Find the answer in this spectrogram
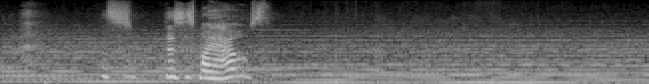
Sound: sobbing

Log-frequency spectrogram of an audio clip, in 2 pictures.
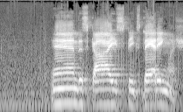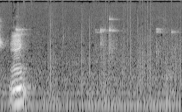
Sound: tape runs out

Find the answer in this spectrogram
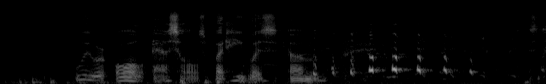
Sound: laughs

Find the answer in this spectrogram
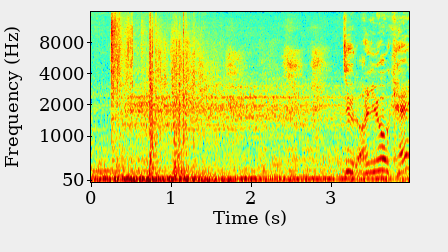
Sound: thudding

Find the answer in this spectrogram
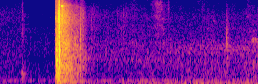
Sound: door slamming

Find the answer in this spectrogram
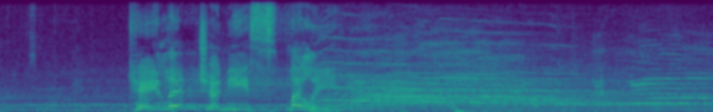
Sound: students cheering

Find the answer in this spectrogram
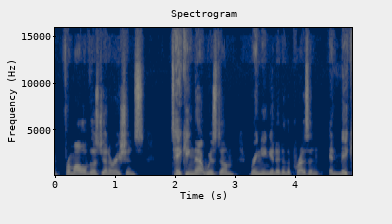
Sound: none

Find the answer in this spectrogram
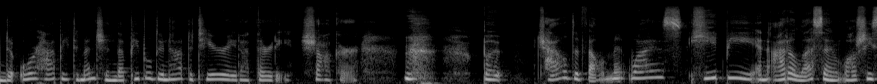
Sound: laugh

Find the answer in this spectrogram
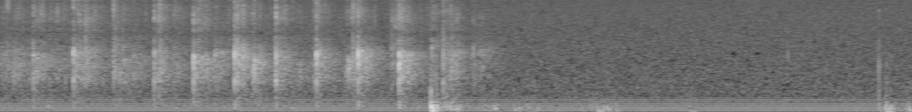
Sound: applause

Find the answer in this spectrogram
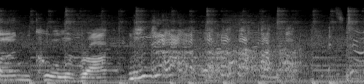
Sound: laughing

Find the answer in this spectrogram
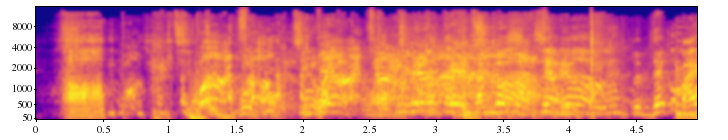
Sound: laugh

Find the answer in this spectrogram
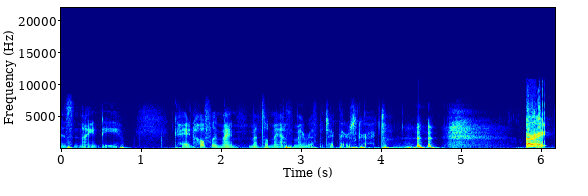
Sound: laugh

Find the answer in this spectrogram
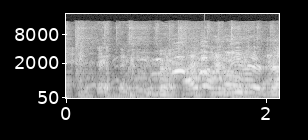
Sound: group laughing

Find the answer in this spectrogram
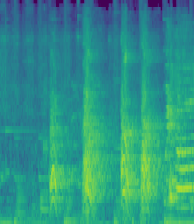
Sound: dog barking

